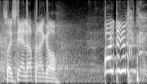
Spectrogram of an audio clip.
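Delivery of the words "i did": squeaky high with a laugh; laughing admission. Retold or imitated. Pastor owning up to the angry man, laughing high. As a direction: confess it with a nervous laugh.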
